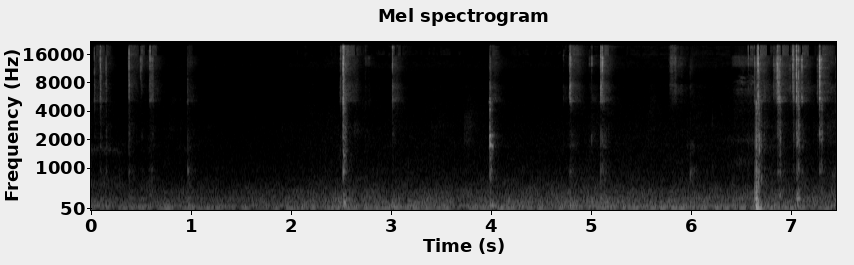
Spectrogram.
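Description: Lock picks work a challenge lock, giving faint irregular metallic clicks and ticks over near silence, with a few louder taps toward the end.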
